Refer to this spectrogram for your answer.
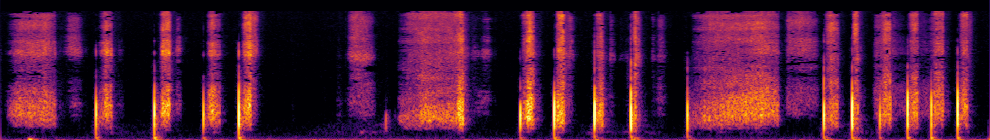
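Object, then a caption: Chalk stick on a chalkboard. A hand adds cross-hatching with a white chalk stick on a dark green chalkboard. Quick, sharp chalk taps and strokes alternate with longer raspy scratching sweeps, with a bright gritty texture and a faint squeak.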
